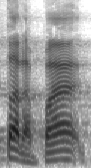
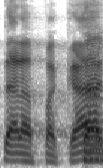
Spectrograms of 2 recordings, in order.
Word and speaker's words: Tarapacá: Oiga, trajimos alguien que sabe pronunciar tarapá. Tarapacá. Bien, correcto.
